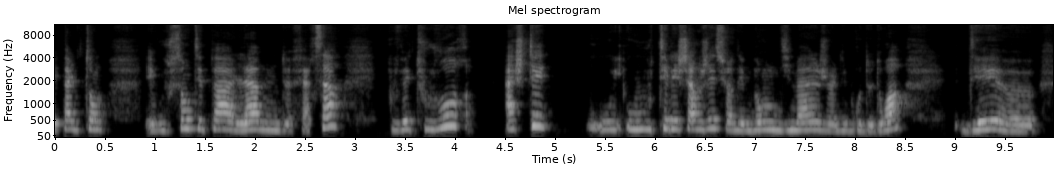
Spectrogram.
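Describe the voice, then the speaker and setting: Against a quiet background, a woman speaks at a fairly slow pace with a fairly high pitch and ordinary pitch variation. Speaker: trainer; trainer presenting slides. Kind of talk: online course lecture. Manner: hesitant, many fillers. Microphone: webcam.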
